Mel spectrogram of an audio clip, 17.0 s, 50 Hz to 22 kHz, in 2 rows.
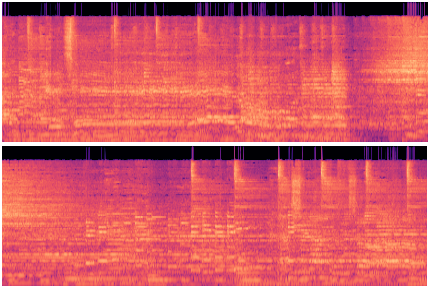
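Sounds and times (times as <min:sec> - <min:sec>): rock band playing live: 0:00.0 - 0:17.0
sharp drum hits: 0:07.0 - 0:09.9.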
